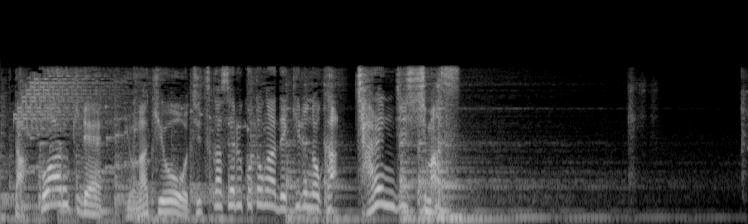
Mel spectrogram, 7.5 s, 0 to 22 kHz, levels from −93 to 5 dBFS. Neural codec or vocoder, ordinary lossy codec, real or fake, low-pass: none; none; real; 7.2 kHz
